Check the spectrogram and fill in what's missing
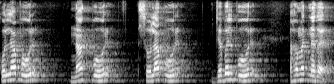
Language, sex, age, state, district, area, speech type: Goan Konkani, male, 60+, Goa, Bardez, urban, spontaneous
